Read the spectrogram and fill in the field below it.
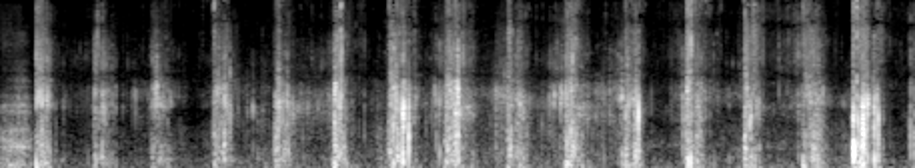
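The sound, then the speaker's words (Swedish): Steady footsteps of shoes crunch across ice where a little water is running, about two crisp, crackling steps per second with a brittle, gritty texture, continuing without talk. “Jag kan gå lite på, här är det faktiskt lite vatten som rinner så jag skulle kunna gå här på.”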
